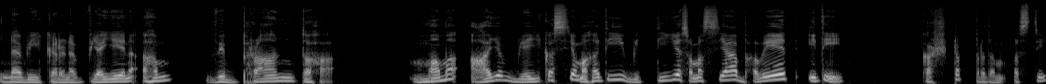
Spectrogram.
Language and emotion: Sanskrit, sad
